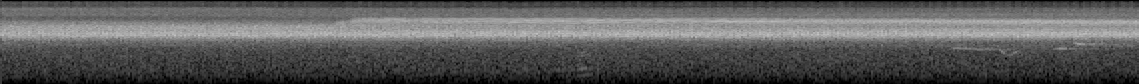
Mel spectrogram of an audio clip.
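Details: Ezo cicadas in a massed midsummer chorus in August, Afan Woodland, Shinanomachi, Nagano, Japan: a dense, unbroken hiss-like drone that steps slightly higher after two seconds, with faint bird chirps near the end.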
